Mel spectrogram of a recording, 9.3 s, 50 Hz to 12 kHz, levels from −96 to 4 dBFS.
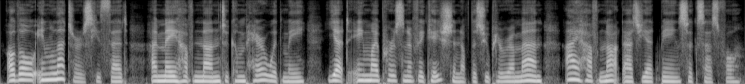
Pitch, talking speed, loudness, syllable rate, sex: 185 Hz, 180 wpm, -19 LUFS, 5.0 syllables/s, female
